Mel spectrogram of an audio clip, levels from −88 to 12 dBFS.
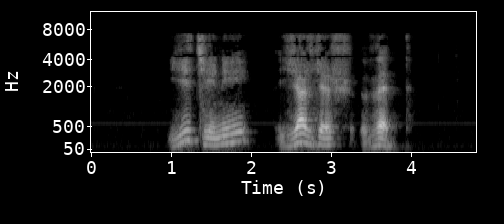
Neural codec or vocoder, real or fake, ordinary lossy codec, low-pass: none; real; MP3, 32 kbps; 7.2 kHz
